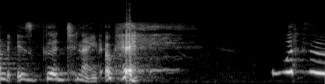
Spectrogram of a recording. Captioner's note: laughs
